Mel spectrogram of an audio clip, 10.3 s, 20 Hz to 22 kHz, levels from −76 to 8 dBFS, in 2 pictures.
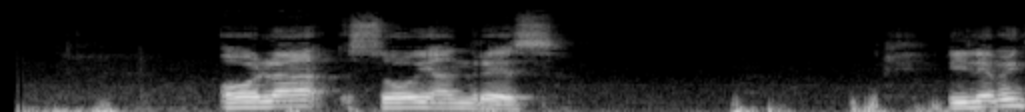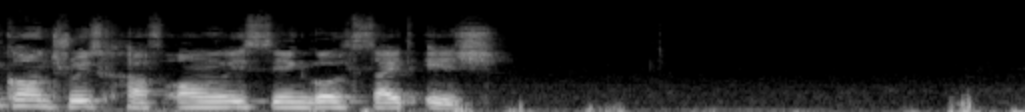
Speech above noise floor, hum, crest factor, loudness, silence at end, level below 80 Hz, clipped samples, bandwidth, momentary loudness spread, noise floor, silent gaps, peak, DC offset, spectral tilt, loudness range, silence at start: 37 dB; none; 16 dB; -14 LUFS; 0 s; -34 dBFS; under 0.1%; 13 kHz; 22 LU; -50 dBFS; none; 0 dBFS; under 0.1%; -6.5 dB/octave; 4 LU; 0.1 s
